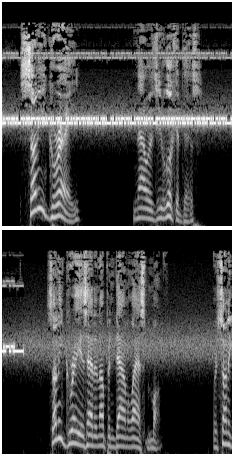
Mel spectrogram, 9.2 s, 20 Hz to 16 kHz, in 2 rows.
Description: RTTY (75 baud, 170 Hz shift), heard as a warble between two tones, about 2150 Hz centre, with speech in English. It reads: … DX DE RA4GWZ RA4GWZ K NAME IS PIERRE, QTH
